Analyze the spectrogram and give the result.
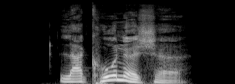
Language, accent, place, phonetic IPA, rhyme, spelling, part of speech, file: German, Germany, Berlin, [ˌlaˈkoːnɪʃə], -oːnɪʃə, lakonische, adjective, De-lakonische.ogg
- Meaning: inflection of lakonisch: 1. strong/mixed nominative/accusative feminine singular 2. strong nominative/accusative plural 3. weak nominative all-gender singular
